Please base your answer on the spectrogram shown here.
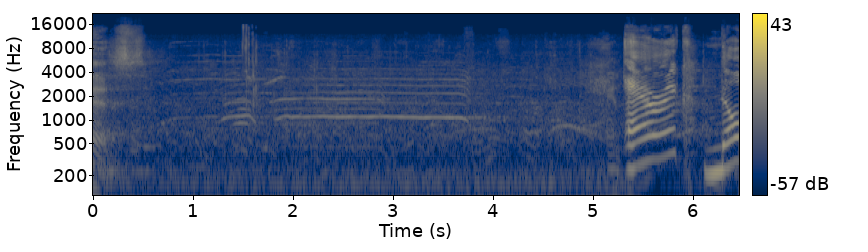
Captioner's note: crowd Cheering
